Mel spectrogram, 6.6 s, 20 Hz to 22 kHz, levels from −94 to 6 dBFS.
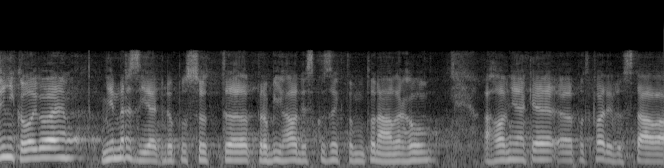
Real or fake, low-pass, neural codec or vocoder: fake; 7.2 kHz; codec, 16 kHz, 4 kbps, FunCodec, trained on LibriTTS, 50 frames a second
